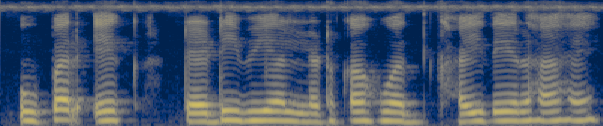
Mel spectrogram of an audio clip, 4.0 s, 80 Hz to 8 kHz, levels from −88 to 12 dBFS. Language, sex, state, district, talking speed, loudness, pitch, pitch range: Hindi, female, Uttar Pradesh, Lucknow, 150 wpm, -16 LUFS, 210 Hz, 200-215 Hz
